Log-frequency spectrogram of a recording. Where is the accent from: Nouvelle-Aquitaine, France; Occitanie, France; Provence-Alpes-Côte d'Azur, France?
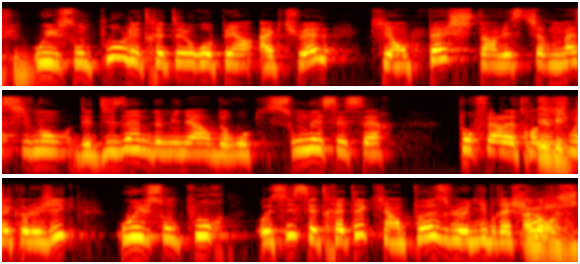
Provence-Alpes-Côte d'Azur, France; Vous savez, j'ai grandi dans le Var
